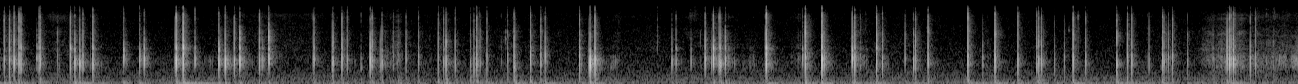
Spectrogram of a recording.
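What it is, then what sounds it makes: Clear vinyl zip pouch. Long red nails squeeze, scratch and crinkle a small, hollow, clear vinyl zip pouch with an avocado print and items inside. The result is a steady stream of quick, dry, bright crinkles and sharp clicks with almost no low end.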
